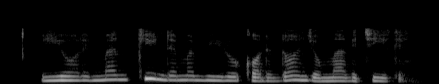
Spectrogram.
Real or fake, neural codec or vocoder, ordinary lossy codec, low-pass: fake; codec, 24 kHz, 0.5 kbps, DualCodec; none; 5.4 kHz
